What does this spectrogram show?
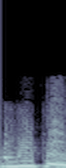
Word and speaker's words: repo: half of the year two syllables rhymes with go the fucking repo Market oh sorry G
